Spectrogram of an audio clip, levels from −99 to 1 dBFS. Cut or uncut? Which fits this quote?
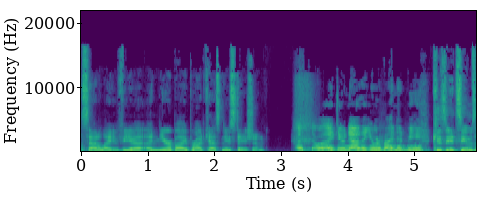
cut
